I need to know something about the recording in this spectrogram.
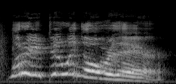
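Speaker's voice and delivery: high, loud, dopey voice asking what's wrong; mocking dumb question. Host mocks the wrestler calling to his fallen partner, high and loud dopey voice. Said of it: "and he says, quote".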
